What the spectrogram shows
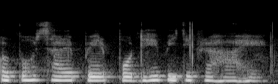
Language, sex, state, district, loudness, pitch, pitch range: Hindi, female, Arunachal Pradesh, Papum Pare, -16 LUFS, 185 Hz, 175-190 Hz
